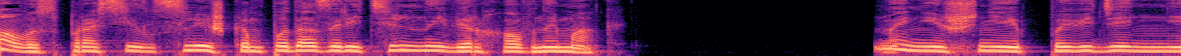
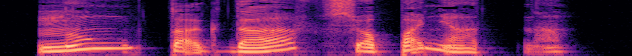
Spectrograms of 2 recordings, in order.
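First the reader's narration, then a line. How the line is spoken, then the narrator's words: Drawled. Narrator (Russian): протянул Кертон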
